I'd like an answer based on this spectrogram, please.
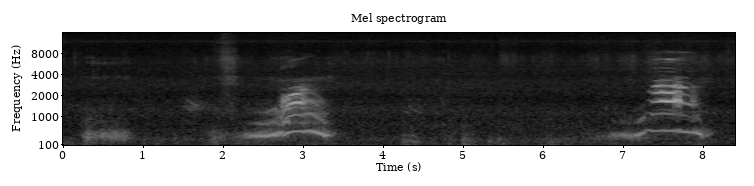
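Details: Stray cat in a park, running up on seeing a familiar face; two drawn-out meows with rising-then-falling pitch, about four seconds apart, with soft low murmurs between them and quiet outdoor background.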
